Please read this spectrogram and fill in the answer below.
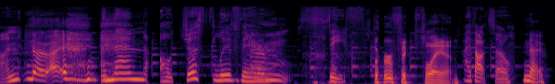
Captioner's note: laughs; laughs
